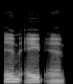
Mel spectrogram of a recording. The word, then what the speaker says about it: n8n: here, since there's undoubtedly going to be an N8n debate. It means nodemation, or it's pronounced N8n.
